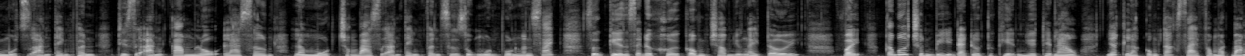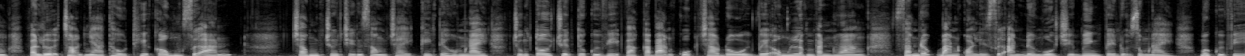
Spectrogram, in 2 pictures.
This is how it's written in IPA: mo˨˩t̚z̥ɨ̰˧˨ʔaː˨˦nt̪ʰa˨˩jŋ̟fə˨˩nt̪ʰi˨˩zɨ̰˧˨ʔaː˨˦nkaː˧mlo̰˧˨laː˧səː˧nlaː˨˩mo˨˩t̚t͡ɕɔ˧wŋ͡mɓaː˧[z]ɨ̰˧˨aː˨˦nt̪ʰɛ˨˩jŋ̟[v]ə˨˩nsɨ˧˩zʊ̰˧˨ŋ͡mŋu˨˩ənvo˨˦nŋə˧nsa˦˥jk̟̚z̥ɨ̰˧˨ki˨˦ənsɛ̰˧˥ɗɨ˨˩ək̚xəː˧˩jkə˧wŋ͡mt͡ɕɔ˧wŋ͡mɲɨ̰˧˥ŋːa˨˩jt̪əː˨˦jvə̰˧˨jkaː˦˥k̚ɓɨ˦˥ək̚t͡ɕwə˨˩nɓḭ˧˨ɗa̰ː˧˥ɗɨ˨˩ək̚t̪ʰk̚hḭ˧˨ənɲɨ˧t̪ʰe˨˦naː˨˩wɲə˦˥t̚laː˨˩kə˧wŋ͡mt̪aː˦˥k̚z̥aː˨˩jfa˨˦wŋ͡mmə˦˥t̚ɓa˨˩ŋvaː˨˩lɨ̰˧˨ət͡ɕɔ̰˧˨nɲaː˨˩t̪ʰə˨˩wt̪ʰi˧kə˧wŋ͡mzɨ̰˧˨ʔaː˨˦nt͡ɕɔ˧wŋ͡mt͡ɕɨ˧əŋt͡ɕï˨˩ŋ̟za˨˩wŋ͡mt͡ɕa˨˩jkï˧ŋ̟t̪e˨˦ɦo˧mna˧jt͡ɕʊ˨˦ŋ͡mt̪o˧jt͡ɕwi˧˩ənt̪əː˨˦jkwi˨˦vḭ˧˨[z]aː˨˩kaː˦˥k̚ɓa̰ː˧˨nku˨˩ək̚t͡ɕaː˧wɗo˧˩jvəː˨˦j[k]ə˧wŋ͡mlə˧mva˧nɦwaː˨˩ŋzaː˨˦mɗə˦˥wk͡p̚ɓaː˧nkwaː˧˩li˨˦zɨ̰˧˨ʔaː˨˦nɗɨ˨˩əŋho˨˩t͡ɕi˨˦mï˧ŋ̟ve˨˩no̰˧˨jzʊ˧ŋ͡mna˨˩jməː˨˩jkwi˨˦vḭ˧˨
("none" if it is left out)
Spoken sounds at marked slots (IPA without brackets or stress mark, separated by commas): z, f, v, ʔ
